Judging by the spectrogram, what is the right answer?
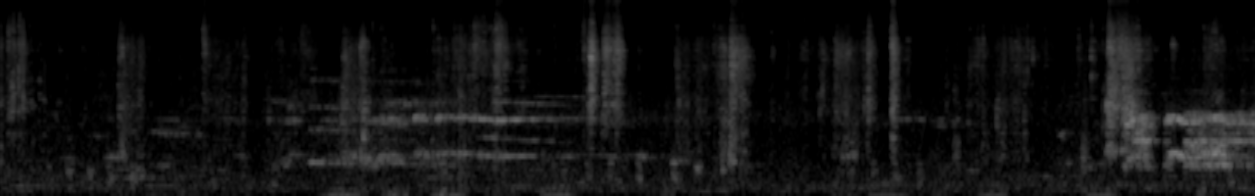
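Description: A rooster crowing twice, each crow about two seconds long, the second beginning near the end. Between the crows come a few faint sharp clicks.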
